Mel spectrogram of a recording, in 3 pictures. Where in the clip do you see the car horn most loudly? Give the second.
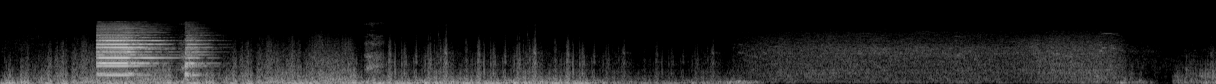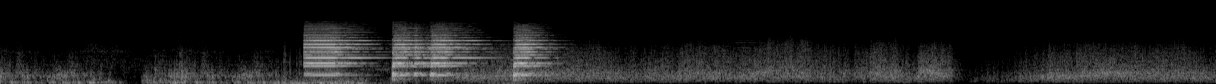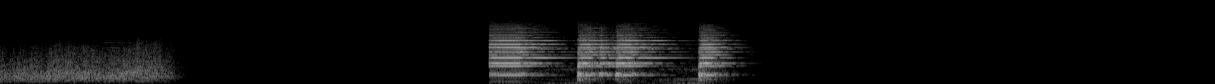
1 s.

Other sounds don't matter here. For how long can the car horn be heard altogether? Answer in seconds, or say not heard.
6 s.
